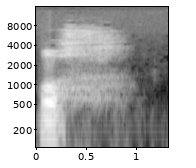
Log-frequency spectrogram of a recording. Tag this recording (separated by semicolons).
foley; sigh; vocal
